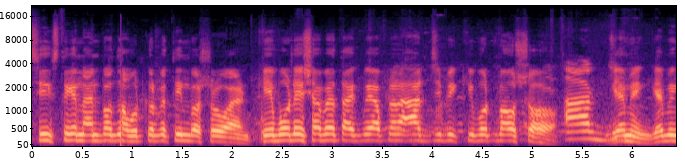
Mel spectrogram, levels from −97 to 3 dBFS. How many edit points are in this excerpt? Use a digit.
2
